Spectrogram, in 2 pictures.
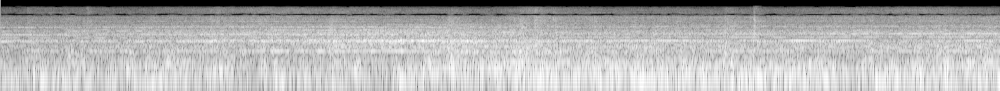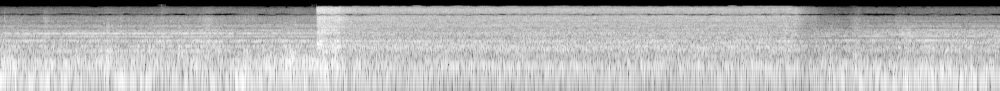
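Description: A narrow-gauge train rolling along the track, heard from aboard the passenger cars as a steady rumble. A loud hiss cuts in sharply past the middle, lasts about two and a half seconds, and stops just as suddenly.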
